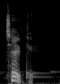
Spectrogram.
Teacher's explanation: ''TI'' is stressed, so it is longer. ''KUHT'' is unstressed. Because of this, the vowel often becomes a schwa.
